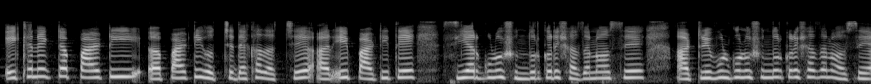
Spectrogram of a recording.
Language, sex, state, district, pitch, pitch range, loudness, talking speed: Bengali, female, West Bengal, Kolkata, 310 Hz, 280-325 Hz, -17 LUFS, 170 wpm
